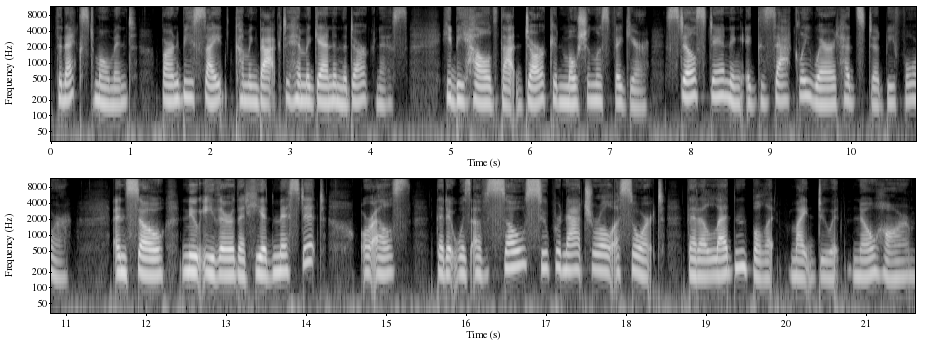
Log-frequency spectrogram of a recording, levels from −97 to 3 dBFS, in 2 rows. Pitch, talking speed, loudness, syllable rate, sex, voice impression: 190 Hz, 155 wpm, -20 LUFS, 4.4 syllables/s, female, very feminine, slightly young, slightly adult-like, thin, tensed, powerful, slightly dark, slightly hard, slightly muffled, fluent, slightly raspy, cute, slightly cool, slightly intellectual, very refreshing, slightly sincere, slightly calm, reassuring, very unique, slightly elegant, wild, sweet, kind, slightly intense, slightly sharp, light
